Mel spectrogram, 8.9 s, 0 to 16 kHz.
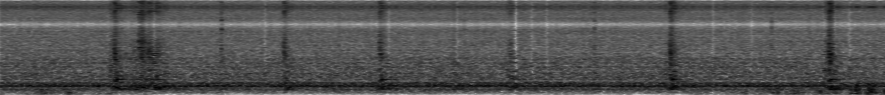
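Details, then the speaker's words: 1947 Farmall M tractor, first start attempt after rebuild, using a jump box after charging the battery; starter drones with a sluggish thump about every second, engine turns far too slowly and never catches. Owner suspects weak battery; not confirmed. "well guys I don't think that battery was any good because I could not get that thin"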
